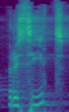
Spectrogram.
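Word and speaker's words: receipt: كيو اللي هو الطابور، ريسيت البي لا تلفظ ريسيت إيصال ريسيف يستلم ريفند استرداد ريتيرن المبلغ العائد ريتيرنز بوليسي سياسة الإرجاع سيرفيس خدمة وشوب أسيستنت مساعد المتجر.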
